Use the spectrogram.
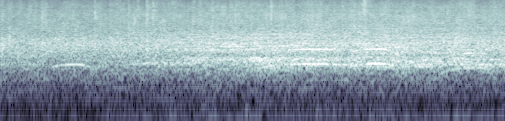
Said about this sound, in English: That's the principal horn player, David McClenahan, getting a rousing cheer here.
